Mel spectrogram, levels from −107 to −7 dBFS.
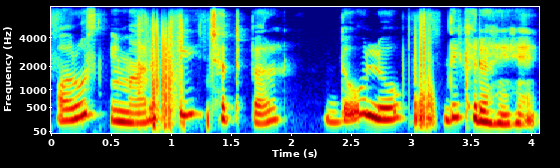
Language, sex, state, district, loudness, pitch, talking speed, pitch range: Hindi, female, Odisha, Malkangiri, -18 LUFS, 250 Hz, 160 wpm, 220-280 Hz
